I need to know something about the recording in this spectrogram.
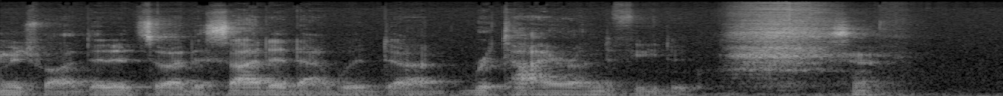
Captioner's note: chuckles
